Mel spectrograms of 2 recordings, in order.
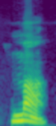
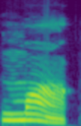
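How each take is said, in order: First: The vowel is said with unrounded lips. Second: The vowel is said with rounded lips. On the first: The speaker calls it right. "your mouth shouldn't make a round shape" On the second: The speaker calls it wrong. "It's not mock"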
